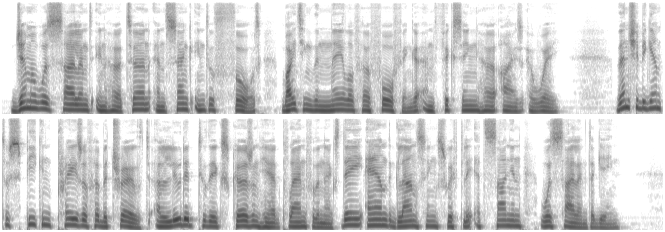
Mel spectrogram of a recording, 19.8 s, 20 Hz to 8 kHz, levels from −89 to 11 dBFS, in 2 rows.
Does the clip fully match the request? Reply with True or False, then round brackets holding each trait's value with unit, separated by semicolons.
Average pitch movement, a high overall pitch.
False (4.1 semitones; 130 Hz)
